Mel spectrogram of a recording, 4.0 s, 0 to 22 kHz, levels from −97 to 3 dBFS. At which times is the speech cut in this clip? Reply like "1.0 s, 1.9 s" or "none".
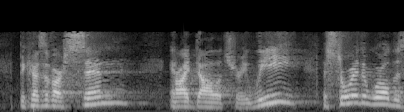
1.7 s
